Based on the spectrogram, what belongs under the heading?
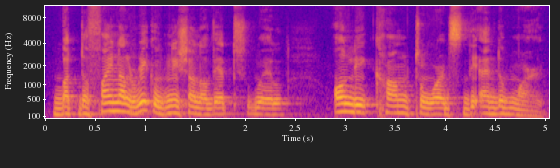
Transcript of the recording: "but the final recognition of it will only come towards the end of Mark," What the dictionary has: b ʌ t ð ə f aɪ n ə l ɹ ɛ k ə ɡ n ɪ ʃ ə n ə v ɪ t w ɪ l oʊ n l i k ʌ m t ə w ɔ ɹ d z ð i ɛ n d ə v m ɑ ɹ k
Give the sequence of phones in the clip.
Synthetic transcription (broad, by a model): b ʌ t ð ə f aɪ n ə l ɹ ɛ k ə ɡ n ɪ ʃ ə n ə v ɪ t w ɪ l oʊ n l i k ʌ m t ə w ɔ ɹ d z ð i ɛ n d ə v m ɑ ɹ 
